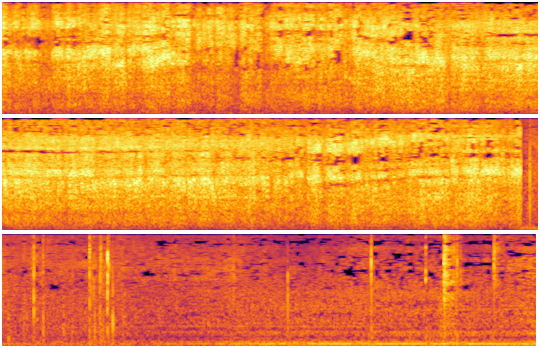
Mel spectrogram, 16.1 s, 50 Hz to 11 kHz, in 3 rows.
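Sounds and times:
water splashing from drainpipes: 0.0s - 10.6s.

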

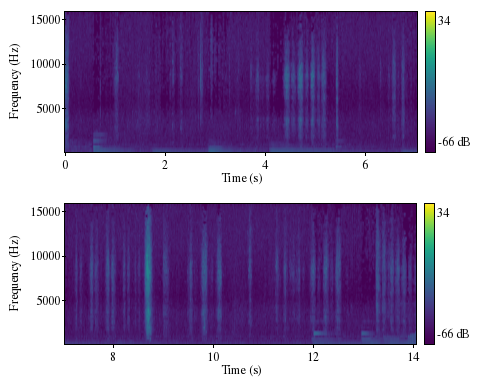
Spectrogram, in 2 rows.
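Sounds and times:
quiet held chords music: 0.0s - 14.0s
brush scratching on paper: 3.7s - 5.4s, 6.5s - 14.0s.

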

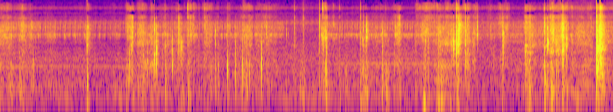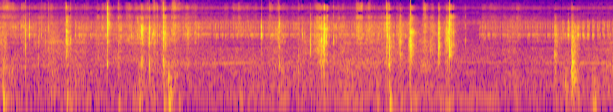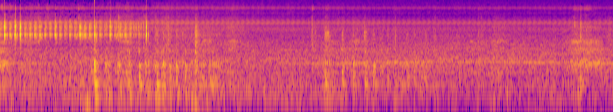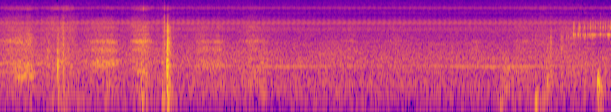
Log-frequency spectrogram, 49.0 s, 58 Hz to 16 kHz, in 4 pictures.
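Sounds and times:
paper packaging rustling: 2.5s - 5.7s, 6.4s - 25.4s.

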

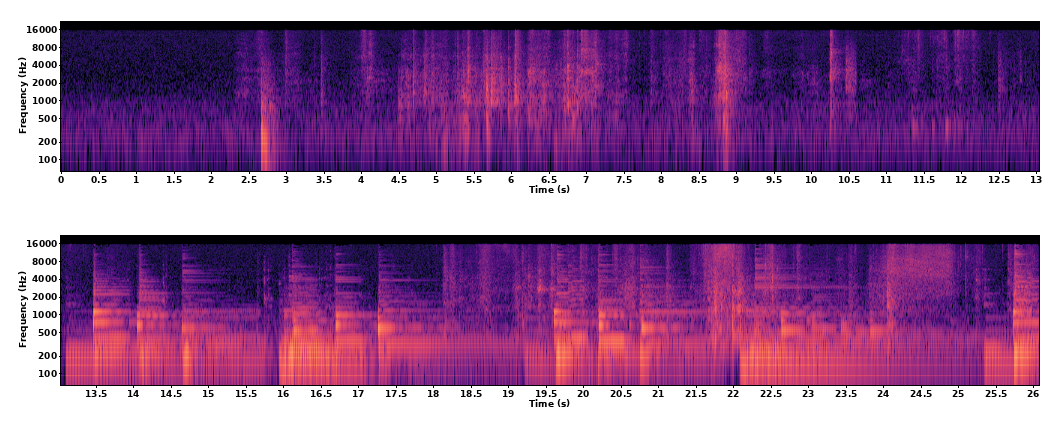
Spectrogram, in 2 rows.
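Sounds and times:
cardboard scraping and rustling: 3.9s - 10.6s, 11.2s - 12.9s, 18.0s - 25.9s
acoustic guitar music: 13.1s - 26.0s
box thump: 18.1s - 24.5s.

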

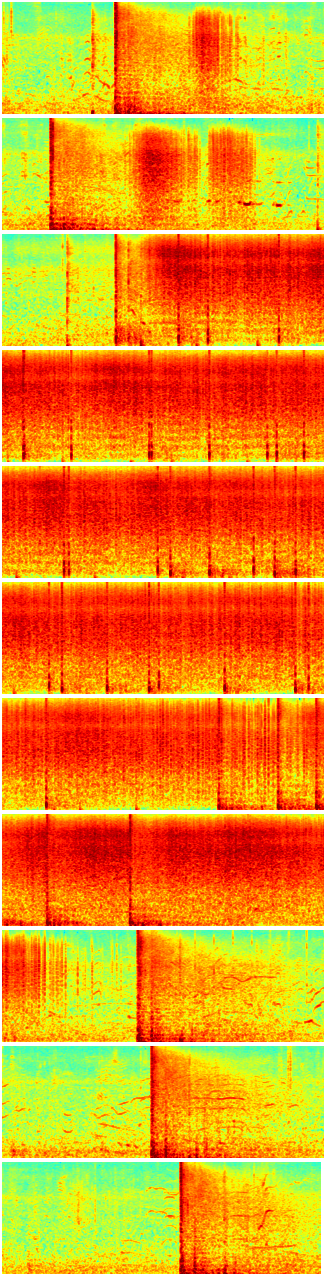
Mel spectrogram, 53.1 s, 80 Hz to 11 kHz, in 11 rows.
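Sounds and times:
fireworks crackling and hissing: 0.0s - 53.0s
deep firework booms: 1.4s - 4.1s, 5.5s - 8.5s, 10.6s - 43.0s, 45.7s - 47.7s, 50.8s - 53.0s.

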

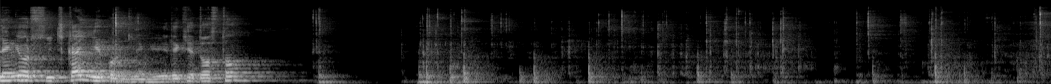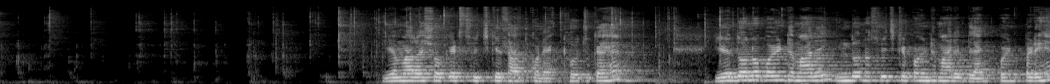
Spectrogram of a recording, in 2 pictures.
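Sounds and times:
small clicks and taps of wiring: 4.0s - 14.4s.

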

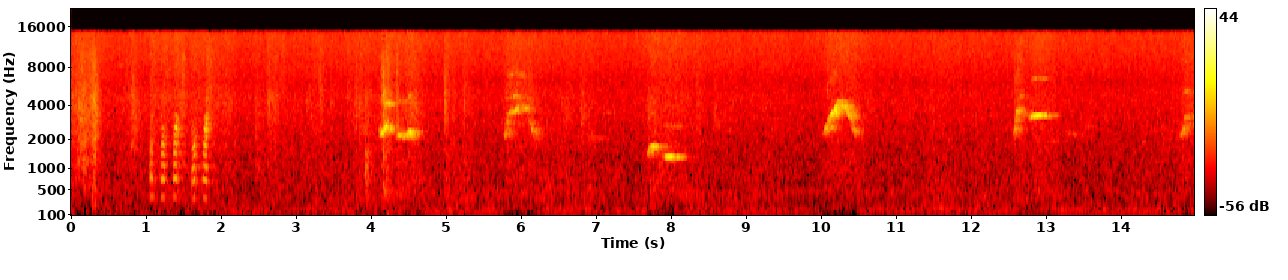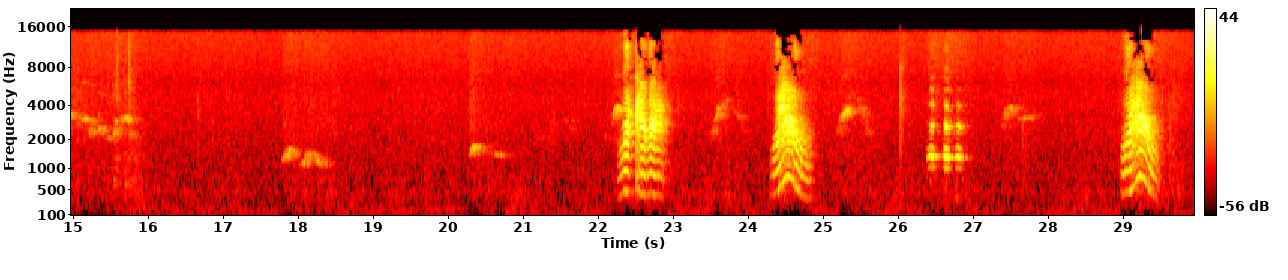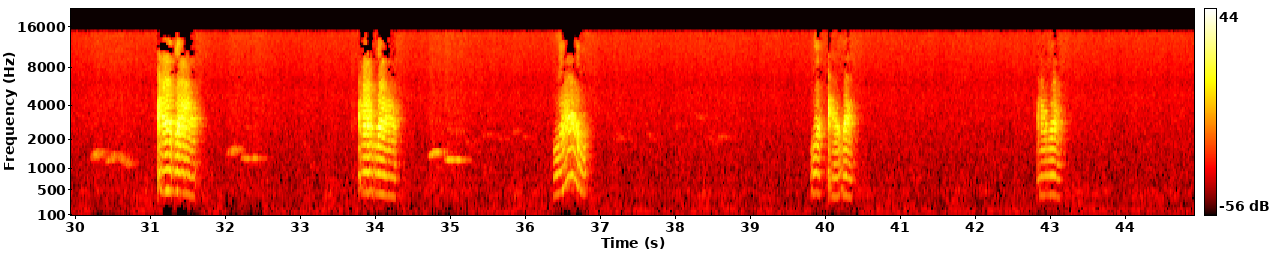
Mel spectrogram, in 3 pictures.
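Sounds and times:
bird chattering: 1.0s - 1.9s, 26.4s - 27.0s
parrot drawn-out calls: 1.0s - 1.9s, 22.2s - 23.0s, 24.3s - 24.9s, 26.4s - 27.0s, 29.0s - 29.6s, 31.1s - 31.7s, 33.8s - 34.4s, 36.4s - 37.0s, 39.8s - 40.5s, 42.8s - 43.3s.

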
